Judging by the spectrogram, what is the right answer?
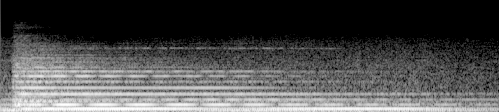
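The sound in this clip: Big Ben, the great clock bell in London, strikes once with a loud, deep clang, then hums on for several seconds as it slowly fades.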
